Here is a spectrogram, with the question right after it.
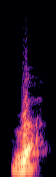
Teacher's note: And the sound you get from moving your tongue like that is r. So r is a movement of your tongue towards the alveolar ridge and then down away from the alveolar ridge again. Okay, so again, it's not a fricative, it's not a stop, it's not a nasal. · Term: approximant semi-vowel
